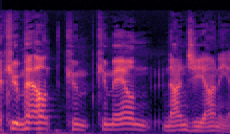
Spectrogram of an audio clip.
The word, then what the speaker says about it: Kumail Nanjiani: Kumail Nanjiani. Is that how you say it? No. Kumail. Yeah, Kumail Nanjiani, I believe. Yeah, that's right.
